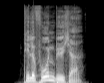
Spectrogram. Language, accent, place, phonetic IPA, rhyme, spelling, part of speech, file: German, Germany, Berlin, [teləˈfoːnˌbyːçɐ], -oːnbyːçɐ, Telefonbücher, noun, De-Telefonbücher.ogg
- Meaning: nominative/accusative/genitive plural of Telefonbuch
